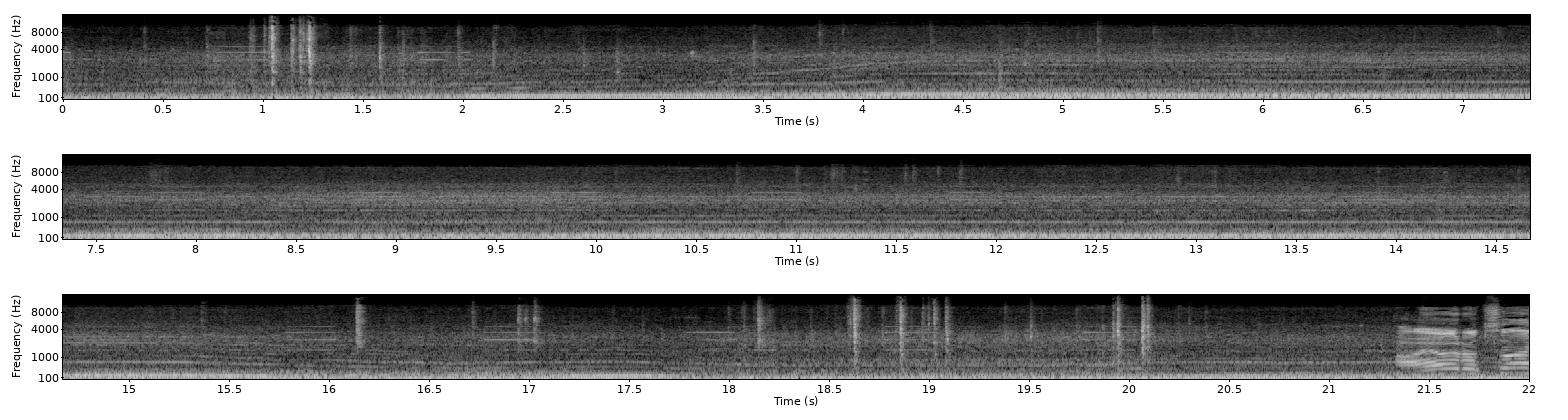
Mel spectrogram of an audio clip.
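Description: John Deere tractor engine heard from inside the cab, pulling a seed drill. It rises in pitch a couple of seconds in, holds steady, then drops back down about three quarters of the way through, with a brief rise and fall soon after. A few light clicks come from the cab controls.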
